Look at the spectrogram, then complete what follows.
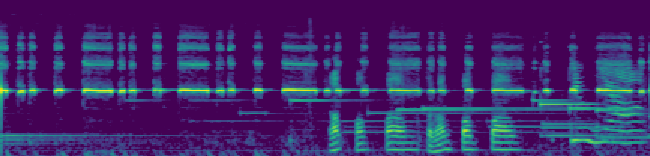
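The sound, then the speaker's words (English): A shrill whistle is blown in a series of short and longer blasts, loud, while voices and other sounds carry on underneath. “Whistle kerchief, do your job.”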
